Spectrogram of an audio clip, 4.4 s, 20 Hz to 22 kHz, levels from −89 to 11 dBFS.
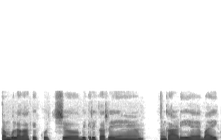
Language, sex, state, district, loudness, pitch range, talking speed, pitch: Hindi, female, Chhattisgarh, Raigarh, -17 LUFS, 215-220 Hz, 160 wpm, 220 Hz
